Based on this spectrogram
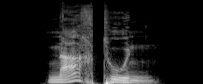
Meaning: to emulate, imitate
- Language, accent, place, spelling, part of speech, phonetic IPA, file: German, Germany, Berlin, nachtun, verb, [ˈnaːxˌtuːn], De-nachtun.ogg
